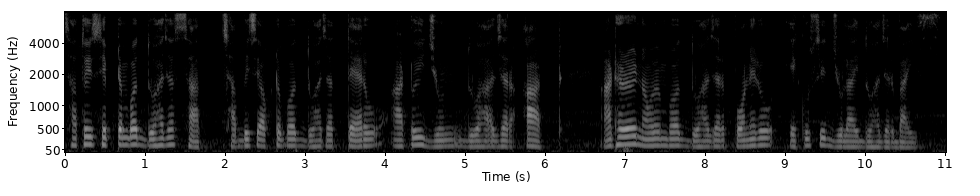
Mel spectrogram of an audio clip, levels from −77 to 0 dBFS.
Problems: constant background noise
